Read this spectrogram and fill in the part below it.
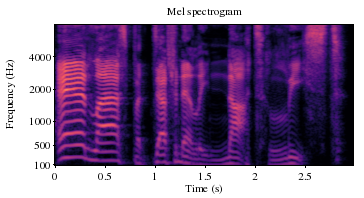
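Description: A man's voice: mid-range voice, huge pitch swings, a little slow, sharp tone, soft background music, heavily acted. A man playing a slick, showy game show host in an audio drama, with theatrical announcer delivery.

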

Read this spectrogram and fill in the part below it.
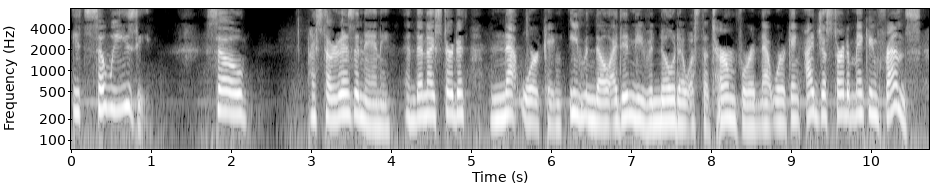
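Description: A middle-aged woman from the Netherlands, casually telling her own life story in a chatty, lively way. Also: medium pitch, moderate pace, breathy edge. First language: Dutch. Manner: chatty and lively, acts out quoted dialogue.

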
